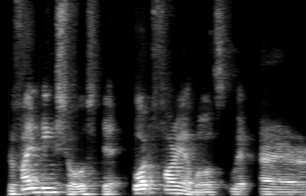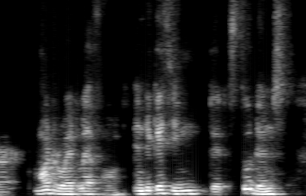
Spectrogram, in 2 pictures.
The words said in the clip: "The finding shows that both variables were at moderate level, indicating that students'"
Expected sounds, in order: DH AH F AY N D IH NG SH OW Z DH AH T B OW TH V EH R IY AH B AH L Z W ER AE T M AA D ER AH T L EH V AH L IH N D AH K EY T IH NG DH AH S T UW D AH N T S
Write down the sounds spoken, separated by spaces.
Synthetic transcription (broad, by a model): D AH F AY N D IH NG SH OW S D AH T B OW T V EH R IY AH B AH L S W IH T M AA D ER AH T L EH F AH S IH N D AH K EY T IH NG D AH S T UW D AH N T S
